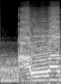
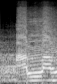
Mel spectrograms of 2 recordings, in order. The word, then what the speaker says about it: আল্লাহ: বলেন তো আল্লাহ নয় কিন্তু আল্লাহ হচ্ছে অশুদ্ধ।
